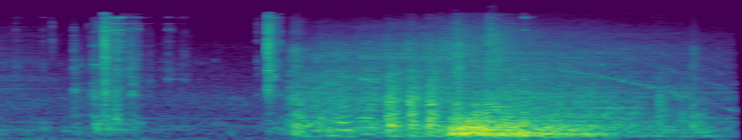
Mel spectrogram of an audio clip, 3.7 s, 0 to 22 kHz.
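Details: V8-swapped BMW E30 after a rally, restarted after idling fine: clicks, starter catches, V8 fires and surges, then fades as though about to die; stalling after restart.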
